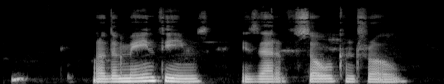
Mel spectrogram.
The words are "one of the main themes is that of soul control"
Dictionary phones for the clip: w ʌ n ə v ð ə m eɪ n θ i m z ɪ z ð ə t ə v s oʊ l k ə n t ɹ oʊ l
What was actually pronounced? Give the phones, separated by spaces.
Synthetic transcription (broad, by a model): w ʌ n ə v ð ə m eɪ n θ i m z ɪ z ð ə t ə v s oʊ l k ə n t ɹ oʊ l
